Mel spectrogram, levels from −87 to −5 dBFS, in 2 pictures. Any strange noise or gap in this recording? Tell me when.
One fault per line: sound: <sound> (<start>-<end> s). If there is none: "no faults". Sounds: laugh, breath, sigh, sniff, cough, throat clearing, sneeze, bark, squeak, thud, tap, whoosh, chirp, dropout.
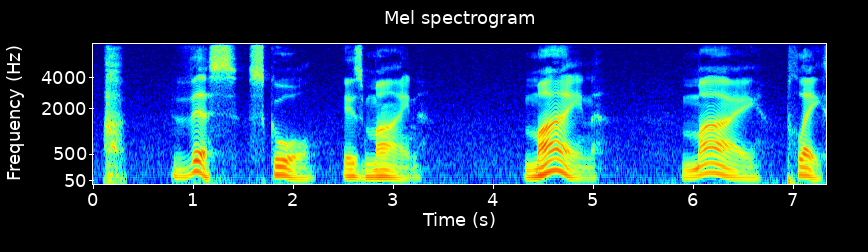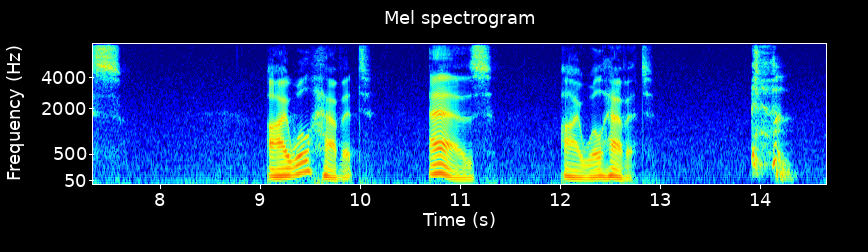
sound: breath (0.1-0.4 s)
sound: cough (13.9-14.4 s)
